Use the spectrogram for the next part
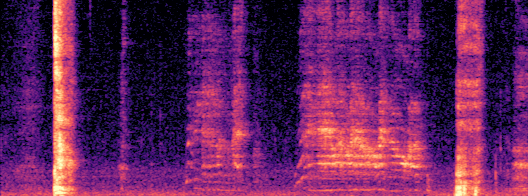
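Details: Alessandro the cat, unhappy about his ear medication: a sudden sharp burst, then a drawn-out moaning wail with a steady low tone in the middle, and another short harsh burst near the end.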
